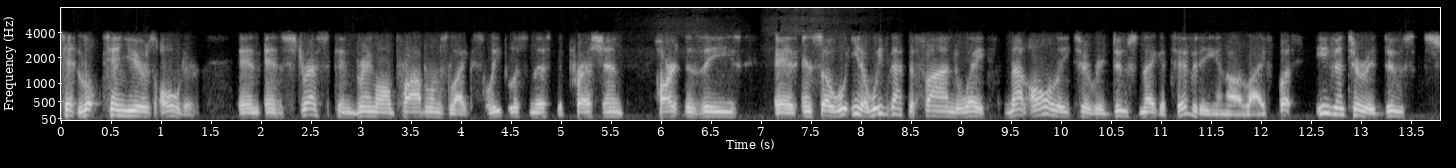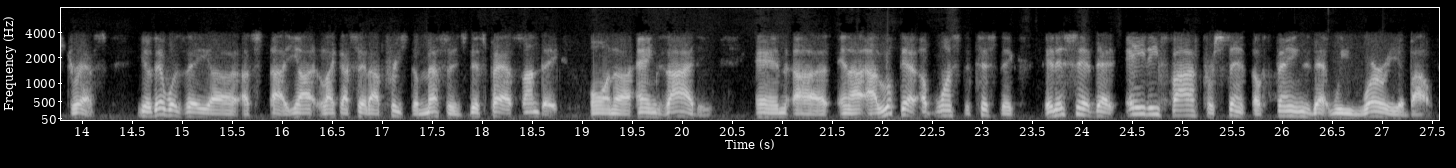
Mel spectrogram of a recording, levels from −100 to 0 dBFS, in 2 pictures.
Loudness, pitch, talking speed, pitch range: -25 LUFS, 115 Hz, 190 wpm, 100-125 Hz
